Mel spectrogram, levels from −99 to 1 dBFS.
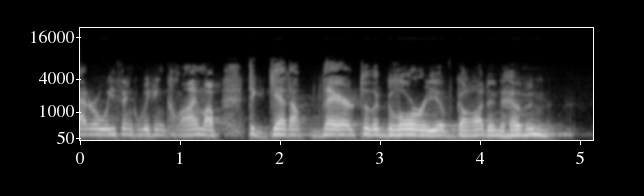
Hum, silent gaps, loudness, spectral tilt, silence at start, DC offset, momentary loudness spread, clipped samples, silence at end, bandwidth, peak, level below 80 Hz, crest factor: none; none; -20 LUFS; -8 dB/octave; 0 s; under 0.1%; 12 LU; under 0.1%; 0.2 s; 7.4 kHz; -4 dBFS; -62 dBFS; 16 dB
